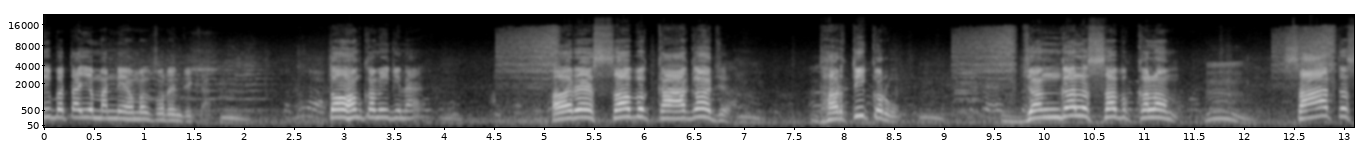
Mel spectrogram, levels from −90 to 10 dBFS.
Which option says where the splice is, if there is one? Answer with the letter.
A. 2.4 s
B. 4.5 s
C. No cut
B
